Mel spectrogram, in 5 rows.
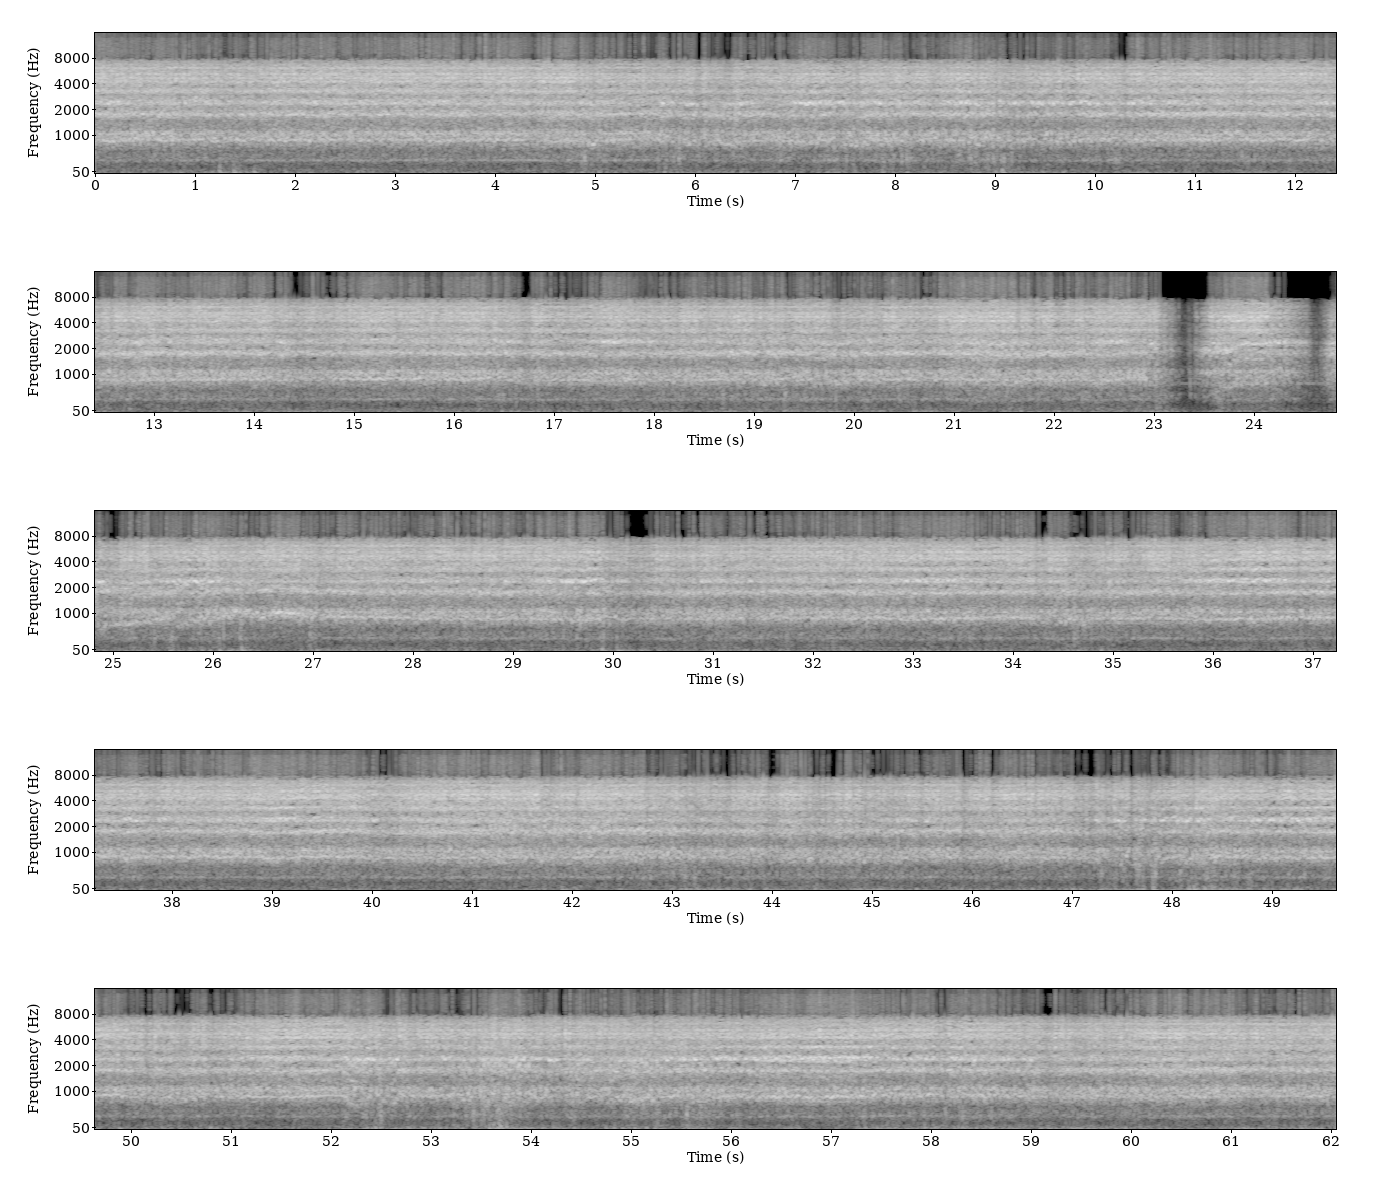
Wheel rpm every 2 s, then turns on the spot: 240, 230, 230, 220, 230, 230, 230, 230, 230, 220, 220, 150, 140, 250, 220, 220, 230, 220, 230, 230, 220, 220, 220, 220, 220, 220, 220, 210, 220, 230, 230.
none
